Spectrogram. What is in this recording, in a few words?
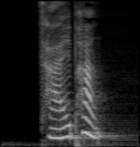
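"caipan" Mandarin Chinese; world cup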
